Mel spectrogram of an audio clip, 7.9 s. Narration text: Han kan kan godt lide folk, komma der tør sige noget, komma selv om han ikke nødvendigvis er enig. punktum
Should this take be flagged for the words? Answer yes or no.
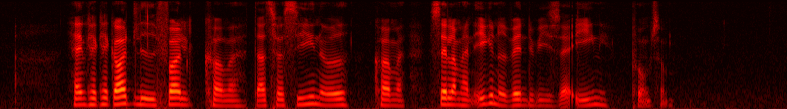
no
